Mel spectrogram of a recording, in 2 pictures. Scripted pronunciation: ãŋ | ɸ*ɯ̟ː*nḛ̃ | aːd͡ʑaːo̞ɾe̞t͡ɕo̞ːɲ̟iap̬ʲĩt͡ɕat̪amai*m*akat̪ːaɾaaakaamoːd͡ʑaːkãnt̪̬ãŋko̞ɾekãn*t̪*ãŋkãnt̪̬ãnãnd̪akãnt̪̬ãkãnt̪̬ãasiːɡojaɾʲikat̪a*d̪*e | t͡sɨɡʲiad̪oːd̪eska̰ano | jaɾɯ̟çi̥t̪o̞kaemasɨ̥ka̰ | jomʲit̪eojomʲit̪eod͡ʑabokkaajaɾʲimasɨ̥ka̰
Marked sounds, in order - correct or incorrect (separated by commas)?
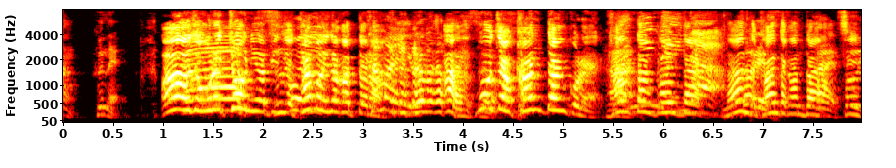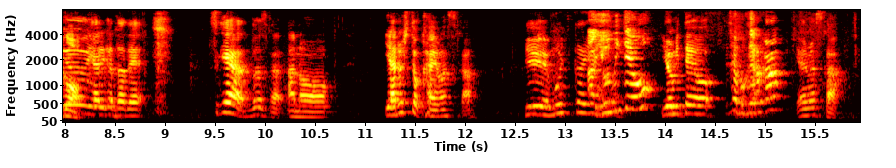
incorrect, incorrect, correct, correct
